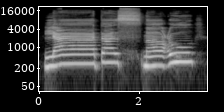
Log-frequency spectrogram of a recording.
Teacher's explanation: سین جو ہوتا ہے وہ سیٹی والا حرف ہوتا ہے، ہم نے اس کی سیٹی کی آواز نکالتے ہوئے پڑھنا ہے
